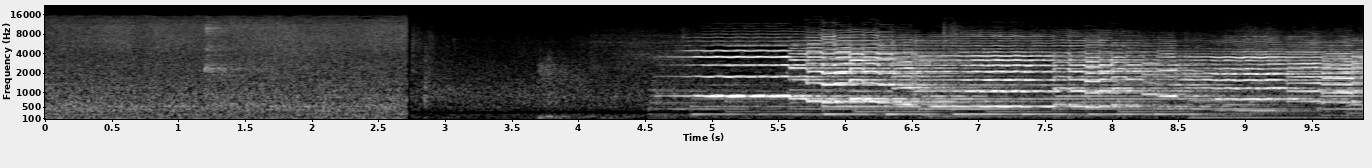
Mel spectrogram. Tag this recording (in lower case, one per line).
violin
music
musical instrument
